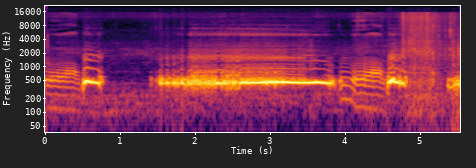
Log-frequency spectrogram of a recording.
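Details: Dove in Indonesia with an unusual voice, unlike other doves; a long steady drawn-out coo lasting over two seconds, framed by shorter wavering coos before and after.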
